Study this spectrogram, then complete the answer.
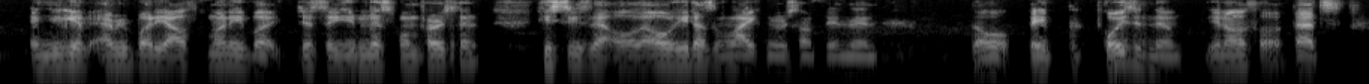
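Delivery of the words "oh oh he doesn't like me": ordinary delivery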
